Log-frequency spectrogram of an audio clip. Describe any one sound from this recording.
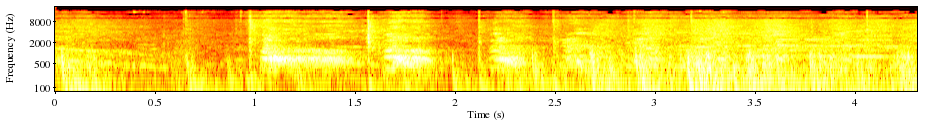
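A loud slap rings out as a wrestler chops a man's chest.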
